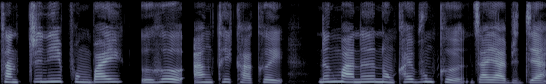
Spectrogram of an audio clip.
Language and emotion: Bodo, neutral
